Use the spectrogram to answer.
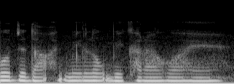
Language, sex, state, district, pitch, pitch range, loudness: Hindi, female, Arunachal Pradesh, Papum Pare, 170 Hz, 165-175 Hz, -17 LUFS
